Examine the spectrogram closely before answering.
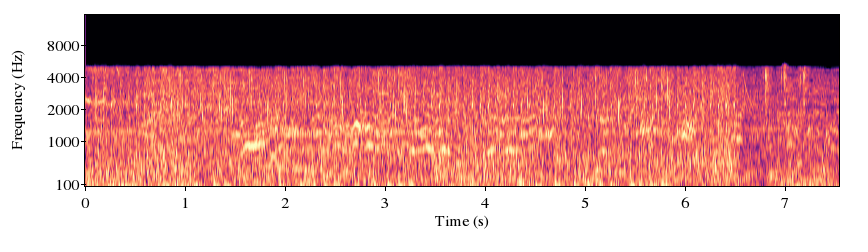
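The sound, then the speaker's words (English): Machine gun fire rattles in a loud, unbroken stream of rapid shots that holds steady almost to the end, with only a slight dip in intensity just before it stops. “Do the machine gun! Go, go!”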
